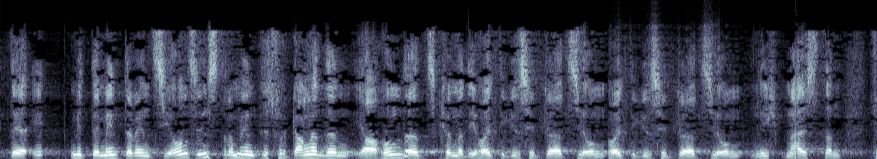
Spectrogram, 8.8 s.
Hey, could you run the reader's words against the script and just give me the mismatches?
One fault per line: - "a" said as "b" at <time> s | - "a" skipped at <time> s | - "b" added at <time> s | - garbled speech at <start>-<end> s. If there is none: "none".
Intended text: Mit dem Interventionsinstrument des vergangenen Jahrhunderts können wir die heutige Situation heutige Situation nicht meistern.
none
